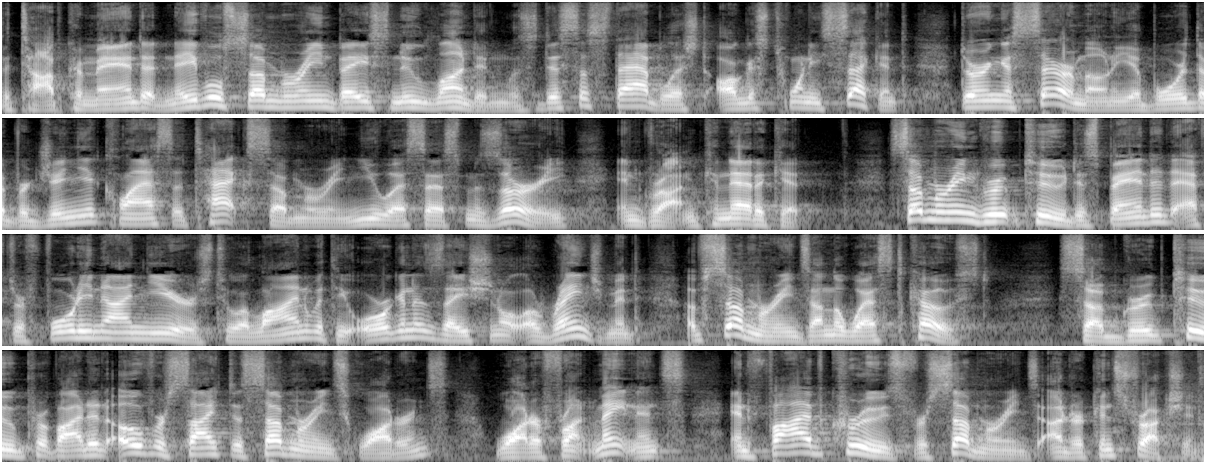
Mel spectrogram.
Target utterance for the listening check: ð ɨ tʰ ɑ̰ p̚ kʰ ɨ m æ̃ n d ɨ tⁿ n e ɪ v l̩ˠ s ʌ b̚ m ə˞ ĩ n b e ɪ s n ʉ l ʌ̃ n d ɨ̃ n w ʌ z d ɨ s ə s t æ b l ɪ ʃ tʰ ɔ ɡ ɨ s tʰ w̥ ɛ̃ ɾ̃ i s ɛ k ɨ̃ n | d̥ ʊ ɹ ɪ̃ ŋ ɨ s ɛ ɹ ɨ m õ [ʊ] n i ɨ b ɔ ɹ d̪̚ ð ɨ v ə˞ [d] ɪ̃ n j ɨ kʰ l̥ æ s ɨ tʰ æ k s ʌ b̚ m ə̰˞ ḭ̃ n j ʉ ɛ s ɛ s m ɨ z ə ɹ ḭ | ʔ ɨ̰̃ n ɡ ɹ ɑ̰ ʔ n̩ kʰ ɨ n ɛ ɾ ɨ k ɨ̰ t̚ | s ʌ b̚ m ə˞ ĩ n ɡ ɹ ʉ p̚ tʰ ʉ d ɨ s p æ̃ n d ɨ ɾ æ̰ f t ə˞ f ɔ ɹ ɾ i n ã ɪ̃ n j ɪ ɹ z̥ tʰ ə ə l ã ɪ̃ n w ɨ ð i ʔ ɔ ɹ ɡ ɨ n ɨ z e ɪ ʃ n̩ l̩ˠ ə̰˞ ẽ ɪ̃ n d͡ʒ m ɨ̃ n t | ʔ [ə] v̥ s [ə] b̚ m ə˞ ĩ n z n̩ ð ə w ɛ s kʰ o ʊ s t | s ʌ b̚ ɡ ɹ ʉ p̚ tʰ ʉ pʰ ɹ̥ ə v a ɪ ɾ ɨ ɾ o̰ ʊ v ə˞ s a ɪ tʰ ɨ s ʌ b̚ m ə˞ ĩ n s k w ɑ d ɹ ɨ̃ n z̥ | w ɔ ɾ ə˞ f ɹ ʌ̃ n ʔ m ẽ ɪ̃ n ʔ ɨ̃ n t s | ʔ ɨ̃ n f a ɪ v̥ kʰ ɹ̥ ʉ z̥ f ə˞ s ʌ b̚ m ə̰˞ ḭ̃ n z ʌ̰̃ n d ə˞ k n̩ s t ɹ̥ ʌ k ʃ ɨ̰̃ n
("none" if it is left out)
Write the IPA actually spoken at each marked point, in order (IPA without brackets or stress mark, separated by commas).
ʊ̃, d͡ʒ, ʌ, ʌ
